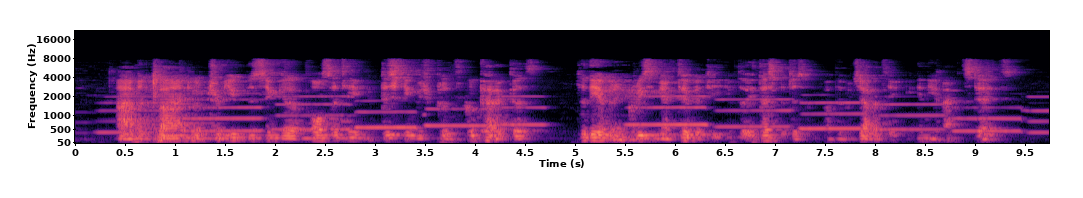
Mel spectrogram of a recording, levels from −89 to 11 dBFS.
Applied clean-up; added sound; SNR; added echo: classical method WPE with log-MMSE.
